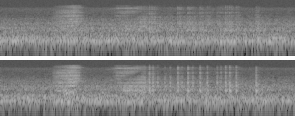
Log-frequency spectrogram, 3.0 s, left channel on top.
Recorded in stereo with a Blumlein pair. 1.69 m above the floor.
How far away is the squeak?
About 3 m.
